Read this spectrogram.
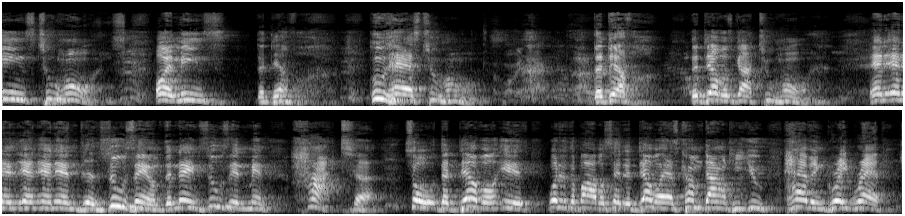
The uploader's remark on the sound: This message was recorded in the sanctuary of "True Vine Missionary Baptist Church in Hauhnville Louisiana where I am the pastor.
